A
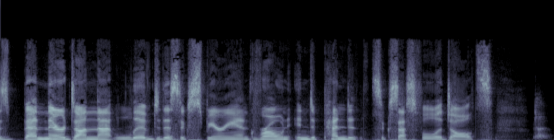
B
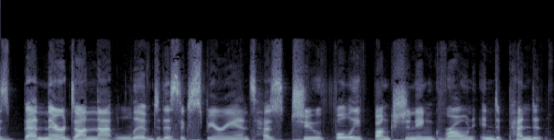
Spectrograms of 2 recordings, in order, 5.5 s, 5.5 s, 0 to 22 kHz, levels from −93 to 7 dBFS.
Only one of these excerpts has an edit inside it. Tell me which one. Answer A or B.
A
